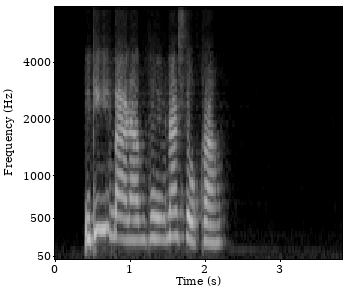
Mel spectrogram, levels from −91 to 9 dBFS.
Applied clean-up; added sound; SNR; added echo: neural mask model DeepFilterNet 3.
